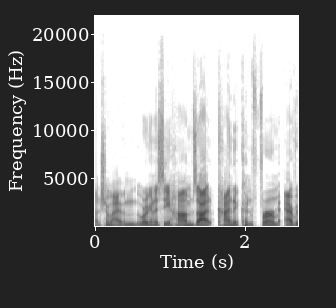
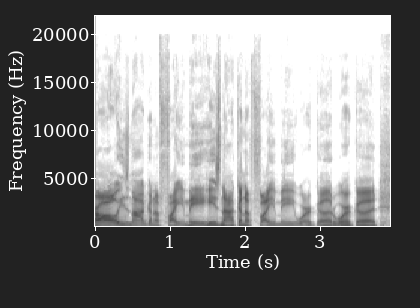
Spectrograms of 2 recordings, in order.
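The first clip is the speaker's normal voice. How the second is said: mock-sarcastic, put-on sarcastic delivery. Speaker repeats another man's remark about fighting him, retelling a sarcastic remark. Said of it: "that is pretty loud sarcasm there".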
